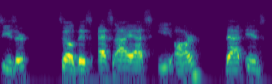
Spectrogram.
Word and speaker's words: Siser: So this S-I-S-E-R, that is pronounced Siser, not Siser or Sister, however you say it.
